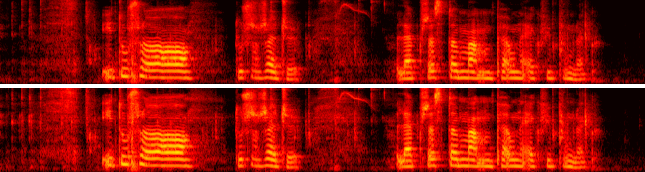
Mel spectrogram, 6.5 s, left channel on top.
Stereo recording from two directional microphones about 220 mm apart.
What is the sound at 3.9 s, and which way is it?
A child's voice, centre (ahead or behind).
